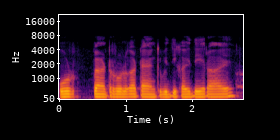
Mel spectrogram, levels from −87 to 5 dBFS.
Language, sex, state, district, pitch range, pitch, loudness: Hindi, male, Uttar Pradesh, Saharanpur, 125-130 Hz, 125 Hz, -17 LUFS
